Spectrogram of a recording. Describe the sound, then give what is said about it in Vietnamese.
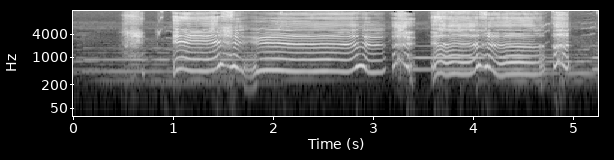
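A young girl cries in pain after tumbling over tree roots and bruising her knee, letting out loud, drawn-out wailing sobs in several bursts with short breaks between them, the pitch bending up and down. “Cô bé rất đau đớn, bất lực nên đã bật khóc.”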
